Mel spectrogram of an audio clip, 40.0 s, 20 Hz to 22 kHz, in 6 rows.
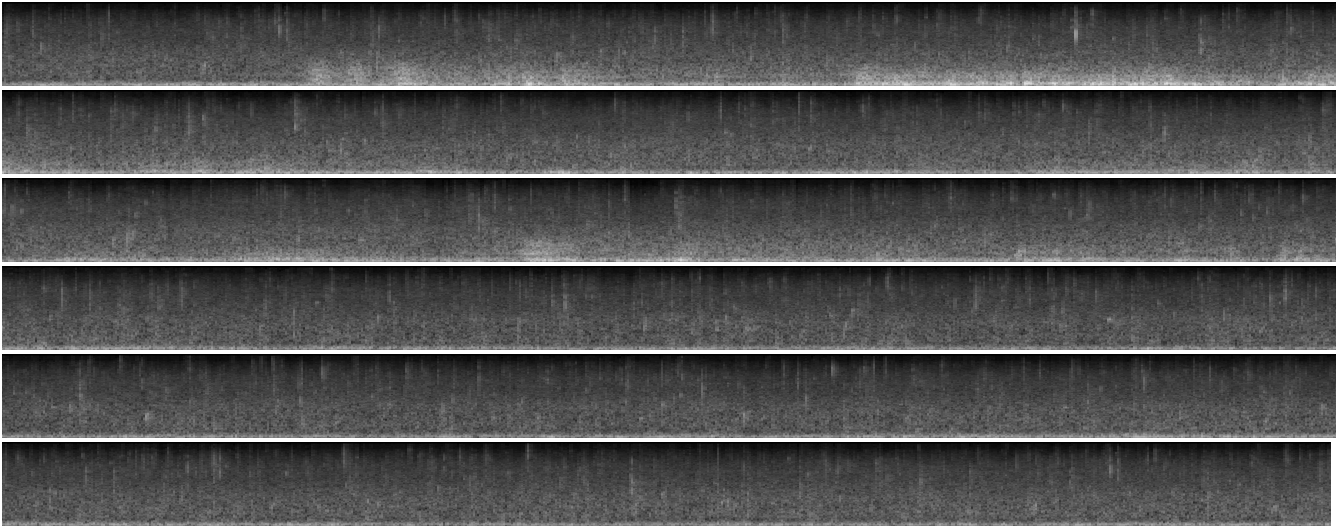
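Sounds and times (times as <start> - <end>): steady rain falling: 0.0 - 39.9
thunder rumbling: 1.5 - 8.9, 13.6 - 20.2.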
